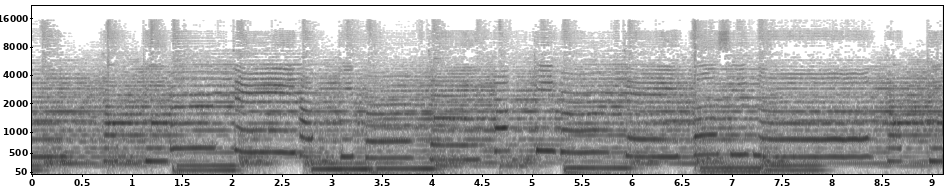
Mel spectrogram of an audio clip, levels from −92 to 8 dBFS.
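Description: Gain pumping runs right through the clip, with the level swinging by roughly ten decibels. Likely the input gain was set far too hot, with a fast limiter clamping down, so everything sounds squashed.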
